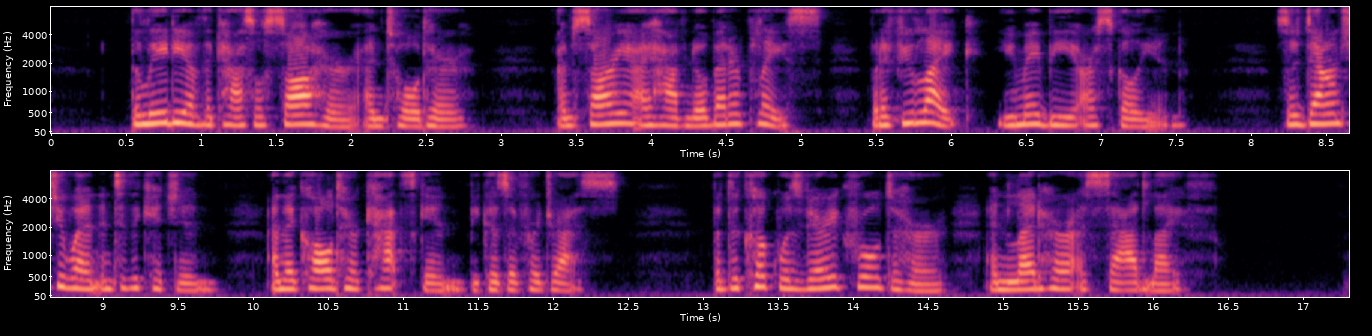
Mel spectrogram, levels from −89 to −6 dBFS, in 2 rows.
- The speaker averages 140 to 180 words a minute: No, average, 195 wpm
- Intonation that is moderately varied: Yes, average, 3.4 semitones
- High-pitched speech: Yes, high, 200 Hz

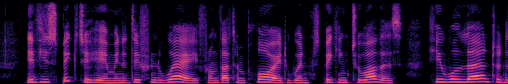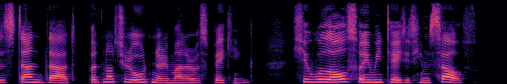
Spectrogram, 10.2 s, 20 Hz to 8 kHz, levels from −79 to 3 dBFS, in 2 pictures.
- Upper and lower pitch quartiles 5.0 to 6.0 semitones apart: No, average, 3.5 semitones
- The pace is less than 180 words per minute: No, fast, 205 wpm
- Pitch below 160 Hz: No, high, 230 Hz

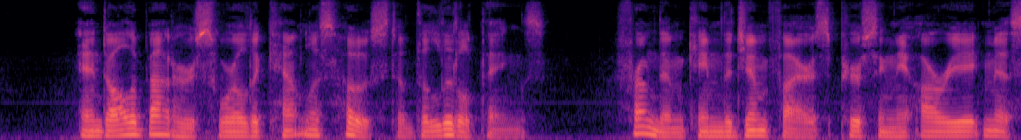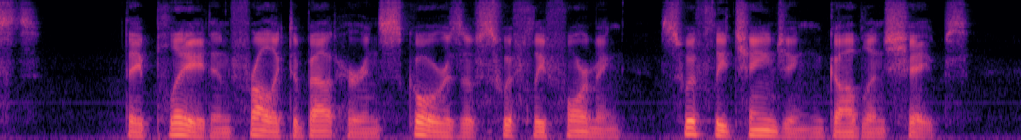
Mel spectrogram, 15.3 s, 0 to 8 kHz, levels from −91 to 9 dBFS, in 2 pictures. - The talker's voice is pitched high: No, low, 100 Hz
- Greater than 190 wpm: No, average, 145 wpm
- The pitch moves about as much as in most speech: Yes, average, 3.8 semitones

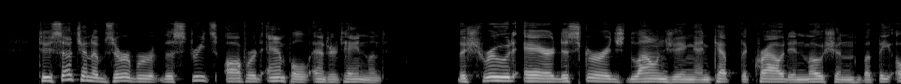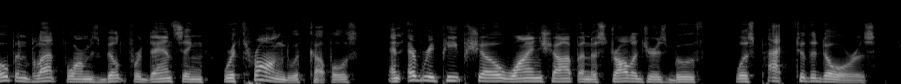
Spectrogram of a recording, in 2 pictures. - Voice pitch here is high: No, low, 135 Hz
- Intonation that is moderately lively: Yes, average, 4.0 semitones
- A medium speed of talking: Yes, average, 150 wpm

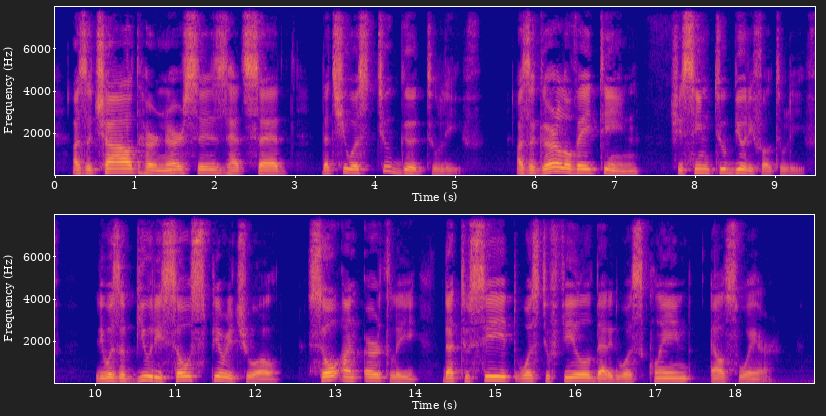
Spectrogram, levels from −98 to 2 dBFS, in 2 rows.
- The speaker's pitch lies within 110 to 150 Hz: Yes, low, 135 Hz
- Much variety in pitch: No, average, 4.9 semitones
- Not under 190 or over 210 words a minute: No, average, 140 wpm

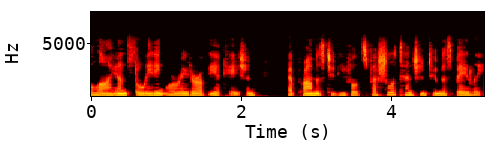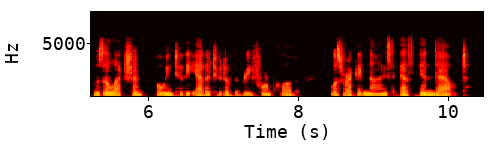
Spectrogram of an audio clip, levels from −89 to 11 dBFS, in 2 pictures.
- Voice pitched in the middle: Yes, medium, 160 Hz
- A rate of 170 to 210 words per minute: Yes, average, 180 wpm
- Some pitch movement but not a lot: No, narrow, 1.8 semitones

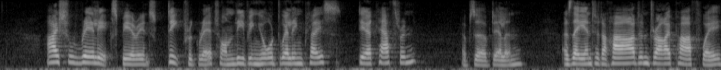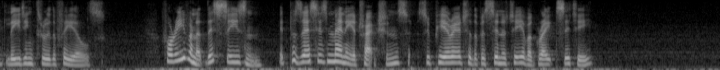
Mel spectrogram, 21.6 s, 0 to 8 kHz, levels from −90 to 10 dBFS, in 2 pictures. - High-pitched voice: Yes, high, 200 Hz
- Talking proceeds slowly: Yes, slow, 120 wpm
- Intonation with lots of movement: No, average, 3.8 semitones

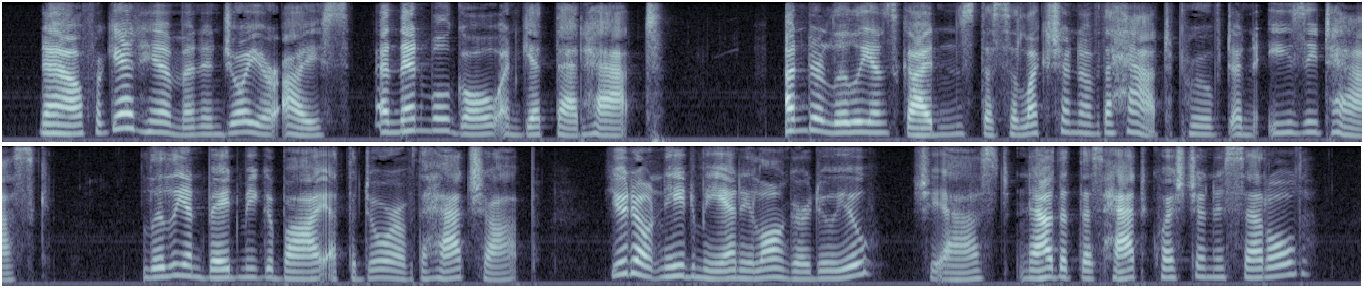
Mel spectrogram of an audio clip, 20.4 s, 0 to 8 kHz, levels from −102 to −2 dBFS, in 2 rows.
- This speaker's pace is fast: No, average, 165 wpm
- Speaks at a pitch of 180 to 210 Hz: Yes, medium, 185 Hz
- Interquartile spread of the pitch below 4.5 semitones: Yes, average, 3.8 semitones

